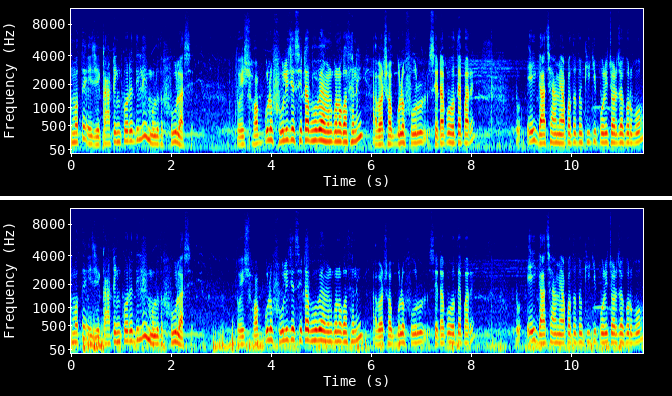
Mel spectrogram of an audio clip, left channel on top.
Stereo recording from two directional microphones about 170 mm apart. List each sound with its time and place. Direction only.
0.0 s speech: 5° right (ahead or behind); by 2.3 s 25° right (ahead or behind)
3.3 s speech: 15° right (ahead or behind)
3.9 s speech: 5° right (ahead or behind)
